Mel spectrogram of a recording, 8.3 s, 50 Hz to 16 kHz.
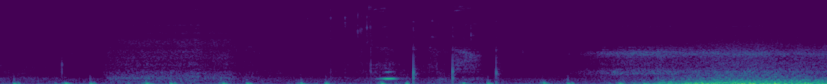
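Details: Simulated ASMR roleplay exam of an anxious patient before laparoscopic surgery: steady, regular heartbeat thumps, about 120 a minute, heard via chest listening, with soft whispering and then a rising deep breath on request; normal heartbeat.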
